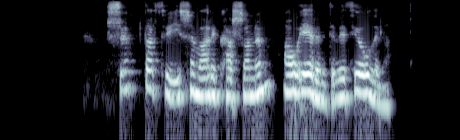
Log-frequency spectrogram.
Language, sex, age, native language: Icelandic, female, 60-69, Icelandic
